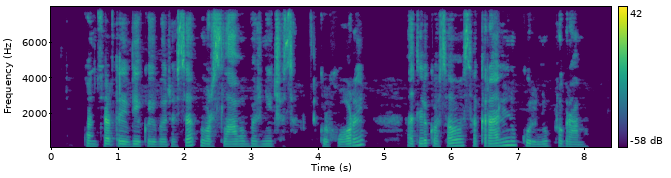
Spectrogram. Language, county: Lithuanian, Panevėžys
